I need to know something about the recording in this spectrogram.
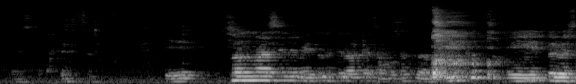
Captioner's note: speaking in Spanish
